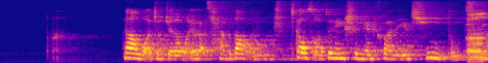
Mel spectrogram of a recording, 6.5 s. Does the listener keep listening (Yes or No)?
No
